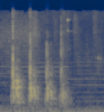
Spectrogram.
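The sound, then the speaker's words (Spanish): Four quick, evenly spaced knocks on a hotel room door at night, dull and thudding, followed by a short quiet pause with no voices. “Entonces, eh, para el último día, para el penúltimo día en la noche, empieza este, a tocar, ¿no? así de... Y yo, ¿qué onda? Y me asomo por la mirilla y nada.”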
